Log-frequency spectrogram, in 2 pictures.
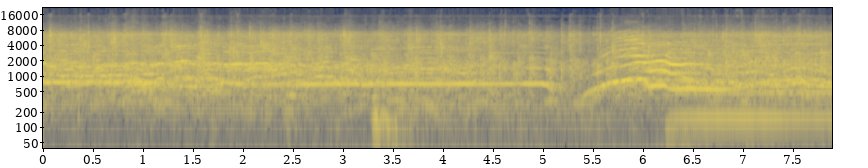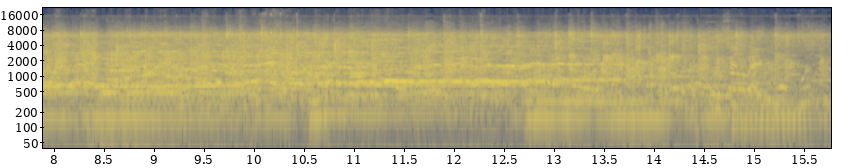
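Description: A crowd at a senator's book launch acclaims as flowers are presented, with a continuous wash of clapping and cheering that runs under a voice and music throughout.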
